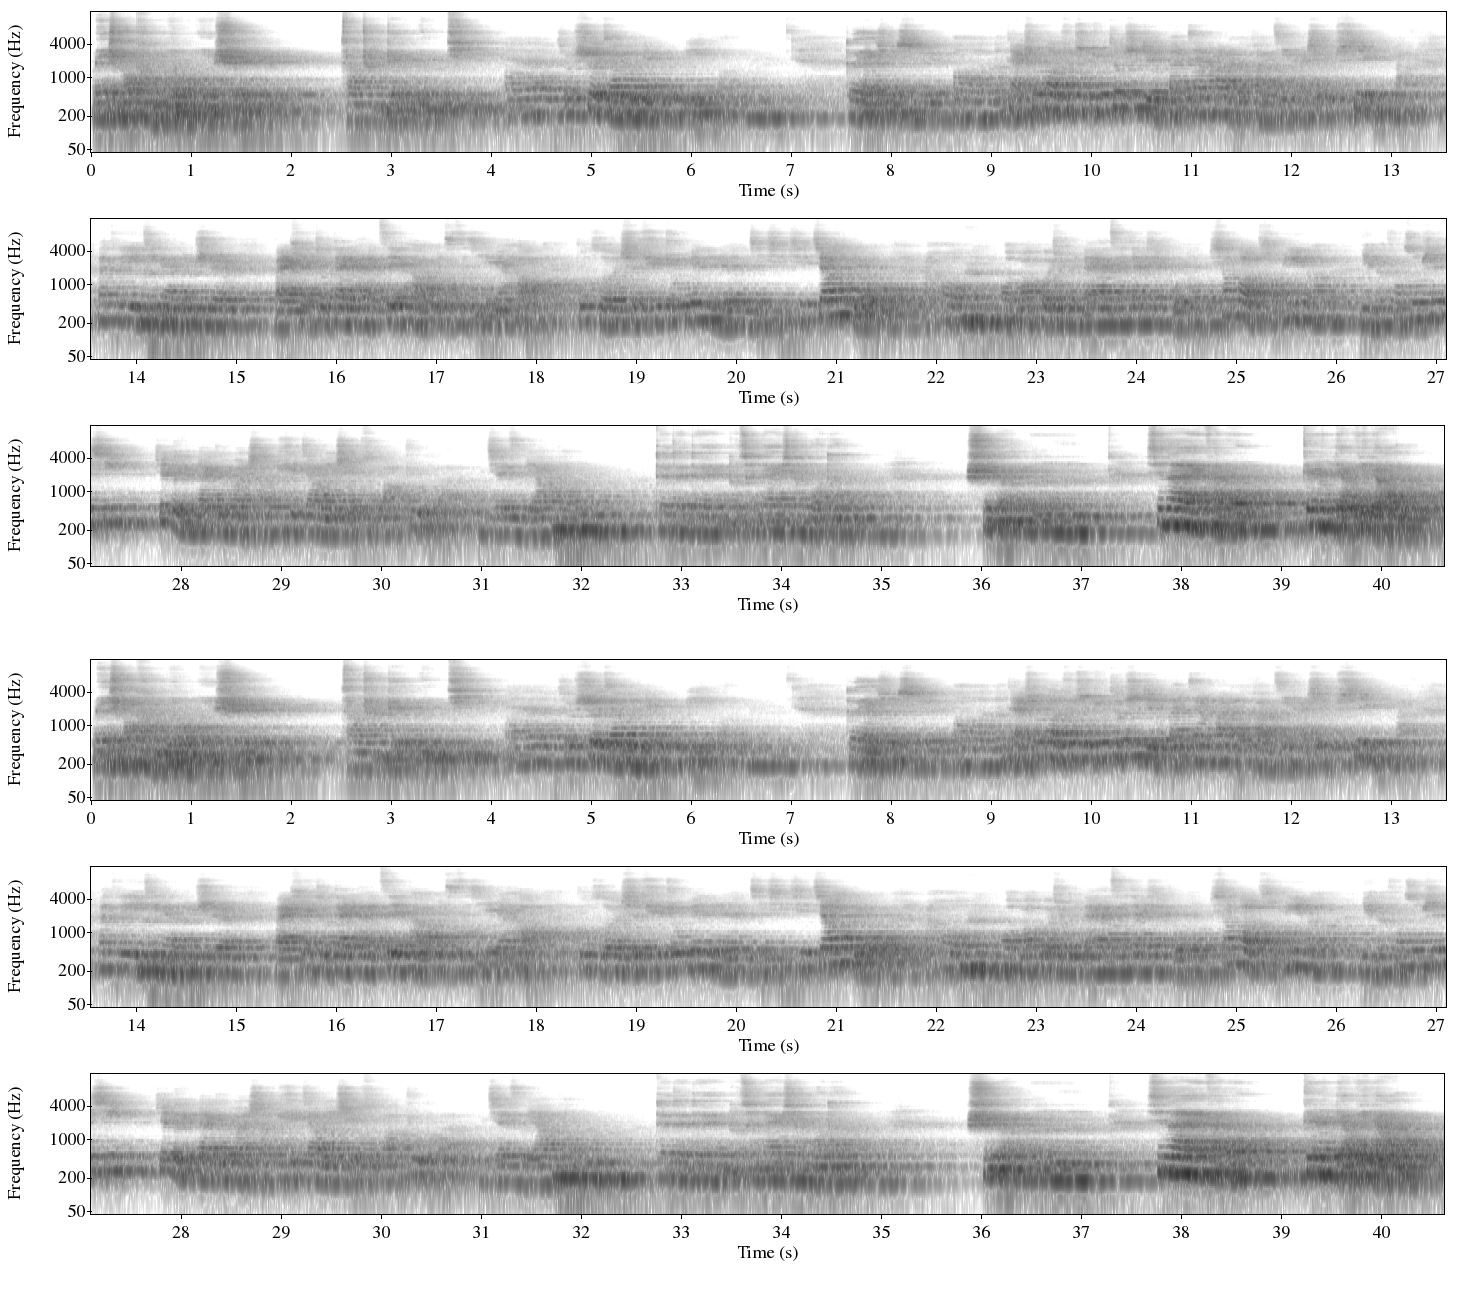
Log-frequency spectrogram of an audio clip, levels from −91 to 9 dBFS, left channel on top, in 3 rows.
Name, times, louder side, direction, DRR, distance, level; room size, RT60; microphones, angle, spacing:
voice 1, 0.0-1.7 2.5-3.8 5.1-5.5 7.5-7.9 14.0-14.4 22.2-22.5 31.7-32.3 32.7-34.7 35.8-38.8 39.2-40.2, right 1 dB, 60° left, -7 dB, 0.9 m, -27 dB
voice 2, 4.1-7.3 7.7-18.0 18.4-22.3 22.6-25.9 26.2-27.4 27.7-31.9, equal, 40° left, -9 dB, 0.4 m, -32 dB
3.0 x 2.2 x 3.8 m, 2.7 s
head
